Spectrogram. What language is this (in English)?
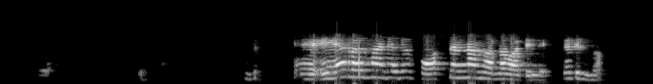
Malayalam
